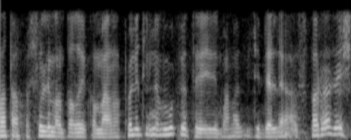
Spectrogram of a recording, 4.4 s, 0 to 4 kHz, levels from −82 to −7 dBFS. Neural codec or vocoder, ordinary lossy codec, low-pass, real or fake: codec, 16 kHz in and 24 kHz out, 1.1 kbps, FireRedTTS-2 codec; AAC, 24 kbps; 3.6 kHz; fake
